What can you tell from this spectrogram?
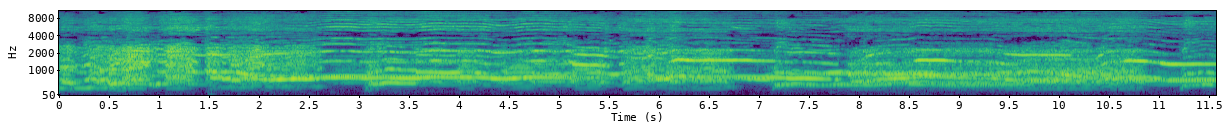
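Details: Several dogs howl together in a loud, continuous chorus of overlapping sustained tones, wavering up and down and layering into a dense harmonic wall throughout.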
